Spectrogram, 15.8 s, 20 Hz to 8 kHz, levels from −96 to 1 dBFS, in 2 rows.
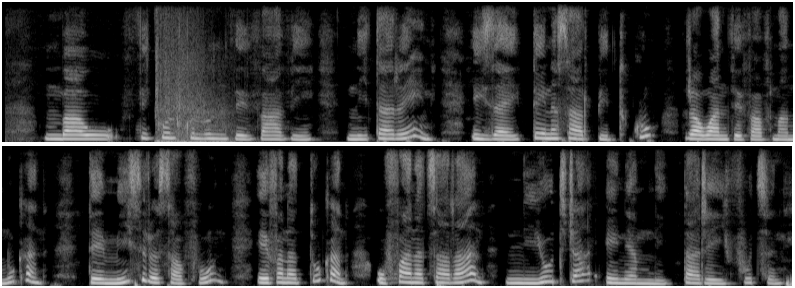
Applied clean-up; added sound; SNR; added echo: none; Boom; 17 dB; none.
